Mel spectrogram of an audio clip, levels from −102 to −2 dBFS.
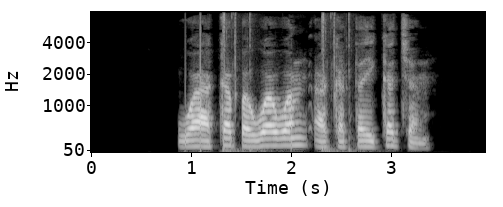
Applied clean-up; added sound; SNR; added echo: none; Splash, splatter; 20 dB; none.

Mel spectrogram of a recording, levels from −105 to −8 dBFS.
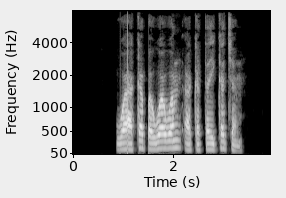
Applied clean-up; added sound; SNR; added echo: none; none; none; none.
